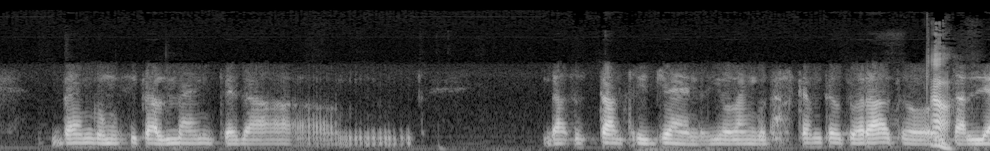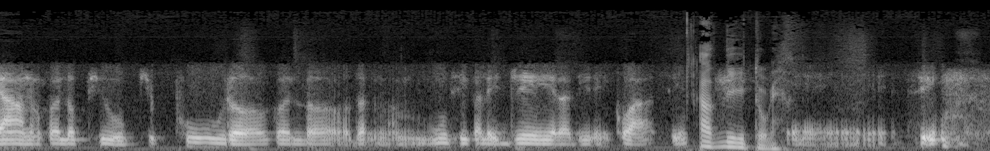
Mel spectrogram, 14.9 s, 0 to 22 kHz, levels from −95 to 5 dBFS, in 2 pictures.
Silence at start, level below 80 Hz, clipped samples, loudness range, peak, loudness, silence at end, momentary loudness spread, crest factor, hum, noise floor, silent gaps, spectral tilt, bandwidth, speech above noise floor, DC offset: 0.4 s; -46 dBFS; under 0.1%; 7 LU; 0 dBFS; -20 LUFS; 0 s; 16 LU; 20 dB; none; -54 dBFS; none; -7 dB/octave; 14.5 kHz; 34 dB; under 0.1%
